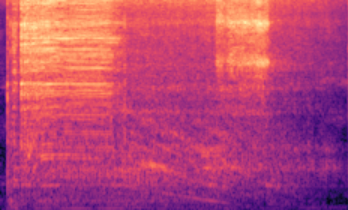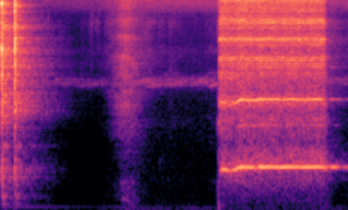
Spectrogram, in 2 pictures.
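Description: A homemade pan flute pipe tuned a step from F sharp is blown, giving airy, breathy tones with hiss, then silence, then a cleaner sustained whistle-like note near the end.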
